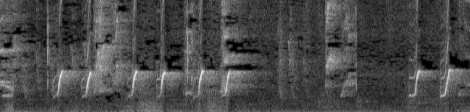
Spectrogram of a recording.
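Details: Olive-backed prinia (prenjak lumut) tutor song for songbird training: bursts of quick, sharp, high upward-flicked chirps, paired or in short runs, with brief pauses between groups.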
